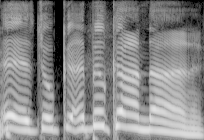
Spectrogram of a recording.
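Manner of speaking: put-on New York accent. Playing with how a name is pronounced, in a put-on New York accent. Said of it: "Or a New York accent".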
